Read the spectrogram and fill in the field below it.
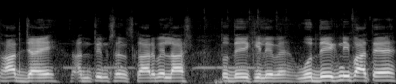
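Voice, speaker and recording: Noticeable background noise sits behind speech whose intonation remains fairly even. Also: man. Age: young. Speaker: villager. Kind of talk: interview testimony.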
